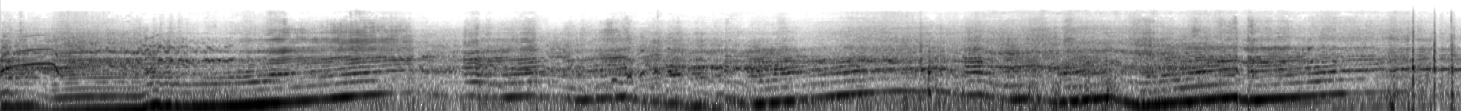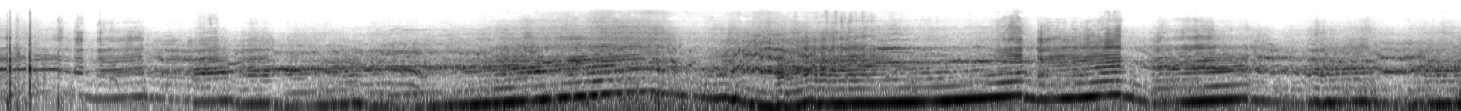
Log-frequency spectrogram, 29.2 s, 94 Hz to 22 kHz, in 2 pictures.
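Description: Nissan Silvia S13 drifting: its engine revs climb and drop over and over as the throttle is worked through the slides, with skidding noise from the sliding rear tyres. A few sharp clicks come about halfway through.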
